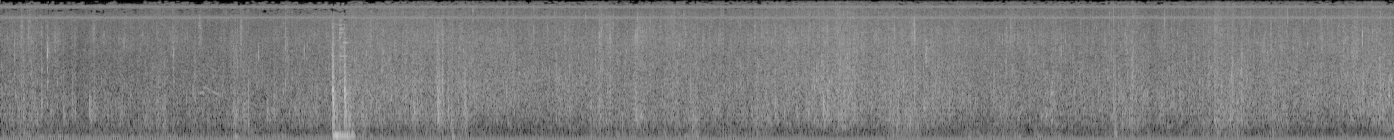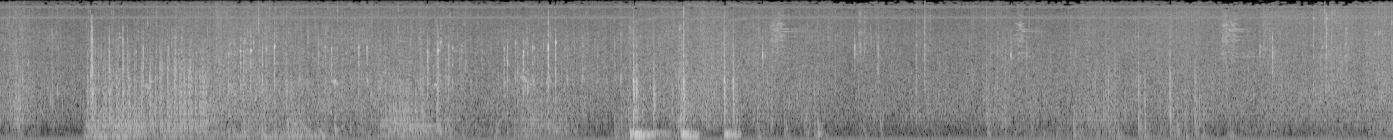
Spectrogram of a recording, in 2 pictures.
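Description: Waves wash steadily against a wooden ship's hull.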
